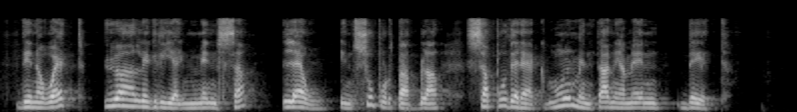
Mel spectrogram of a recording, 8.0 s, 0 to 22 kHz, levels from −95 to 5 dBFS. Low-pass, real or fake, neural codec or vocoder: 10.8 kHz; fake; codec, 24 kHz, 3 kbps, HILCodec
